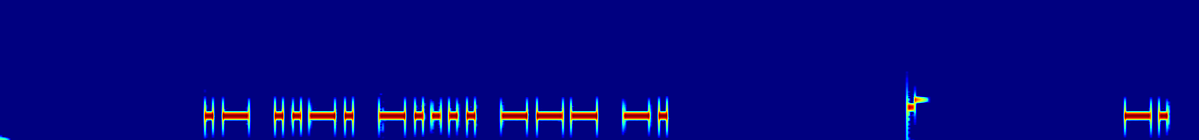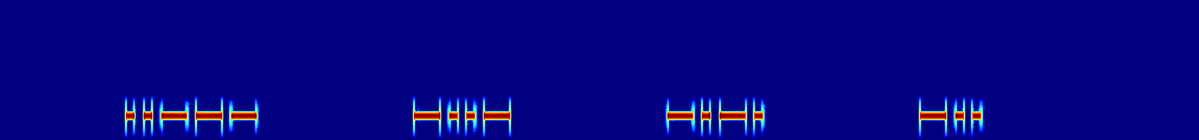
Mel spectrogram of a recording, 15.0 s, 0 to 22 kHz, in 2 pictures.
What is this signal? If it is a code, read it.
Morse code, heard as a keyed tone, about 22 wpm, spaced as for 11 wpm, 700 Hz. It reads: AF6ON N2XCD
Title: USA Call Signs - 5 Characters - 6x Character Spacing - 22wpm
